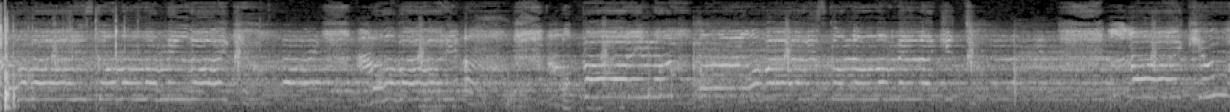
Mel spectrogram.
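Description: Background pop music with singing, playing steadily.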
